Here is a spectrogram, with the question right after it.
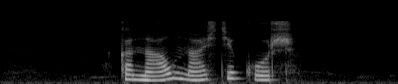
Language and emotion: Russian, neutral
